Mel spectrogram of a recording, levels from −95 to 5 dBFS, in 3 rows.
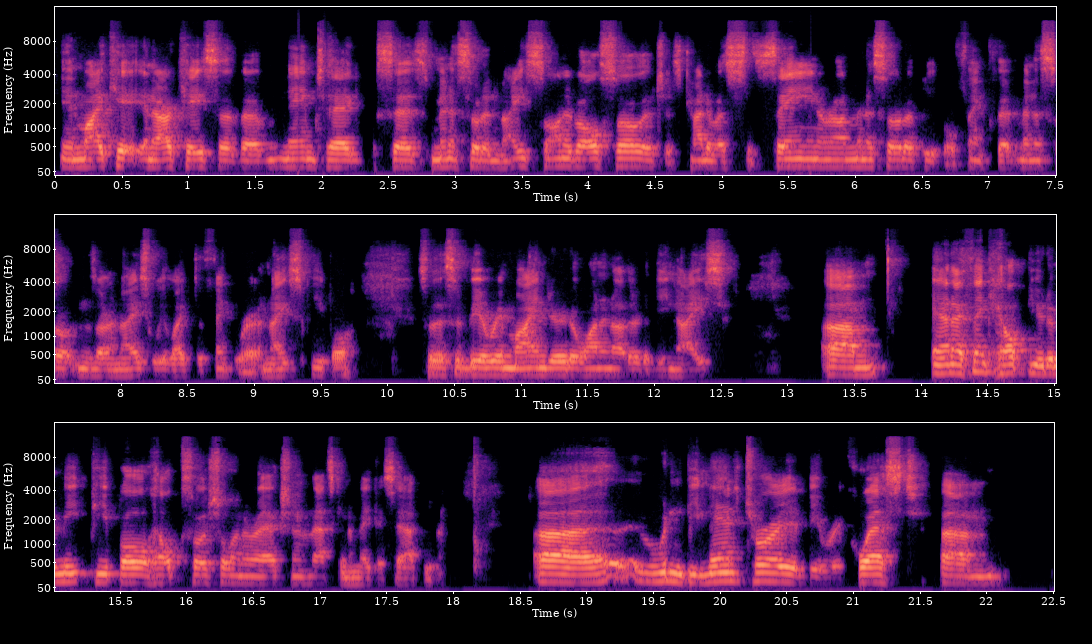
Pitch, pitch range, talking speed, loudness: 125 Hz, 120-135 Hz, 205 wpm, -22 LUFS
